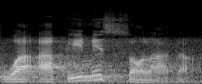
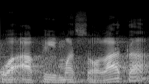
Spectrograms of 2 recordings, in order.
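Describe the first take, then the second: First: Aqim is joined with an i vowel. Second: Aqim is joined with an a vowel. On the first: The speaker calls it right. "kalau kita sambung" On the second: The speaker calls it wrong. "nggak boleh"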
